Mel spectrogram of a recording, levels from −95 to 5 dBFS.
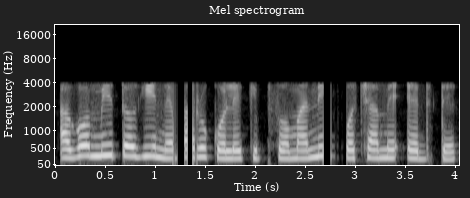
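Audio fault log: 1.18–1.42 s and 2.68–2.92 s, packet loss filled with silence: right after "mito kiy", about 180 ms of sound vanishes in short holes scattered over 240 ms, and later about 160 ms over another 240 ms. The longest gap is 80 ms, and all gaps fit a 20 ms packet length. The receiver inserted digital silence rather than concealing the loss, so each hole starts and stops abruptly. Concealment would smear or repeat the sound instead. The 4 kHz ceiling of the G.711 telephone coding is audible through both stretches.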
